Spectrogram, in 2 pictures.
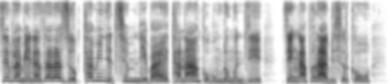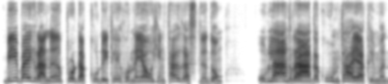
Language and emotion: Bodo, angry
